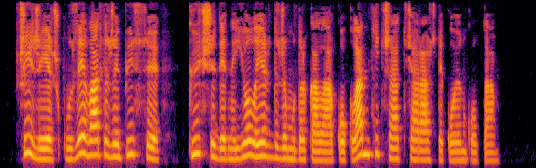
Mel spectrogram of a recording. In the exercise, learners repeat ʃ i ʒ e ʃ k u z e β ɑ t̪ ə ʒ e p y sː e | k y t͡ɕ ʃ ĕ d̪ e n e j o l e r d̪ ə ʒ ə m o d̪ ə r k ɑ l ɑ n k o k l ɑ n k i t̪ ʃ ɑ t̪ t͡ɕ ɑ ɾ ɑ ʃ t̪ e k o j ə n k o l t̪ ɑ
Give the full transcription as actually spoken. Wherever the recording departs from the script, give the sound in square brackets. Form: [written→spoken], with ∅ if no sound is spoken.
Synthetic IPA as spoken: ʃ i ʒ e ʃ k u z e β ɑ t̪ ə ʒ e p y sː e | k y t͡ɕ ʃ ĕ d̪ e n e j o l e r d̪ ə ʒ ə m [o→u] d̪ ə r k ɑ l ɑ [n→∅] k o k l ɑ n k i t̪ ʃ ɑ t̪ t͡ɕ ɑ ɾ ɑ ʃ t̪ e k o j ə n k o l t̪ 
